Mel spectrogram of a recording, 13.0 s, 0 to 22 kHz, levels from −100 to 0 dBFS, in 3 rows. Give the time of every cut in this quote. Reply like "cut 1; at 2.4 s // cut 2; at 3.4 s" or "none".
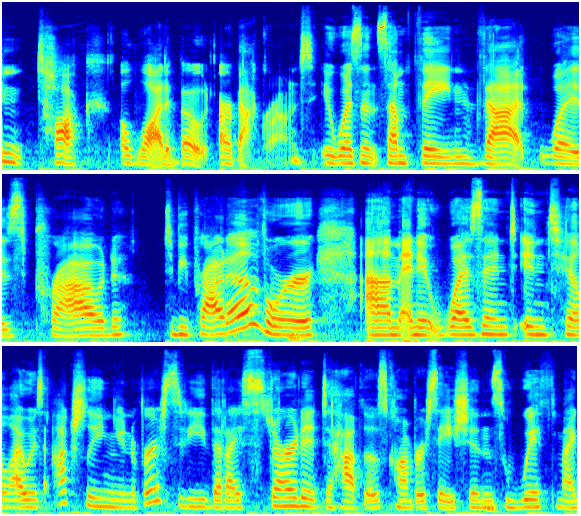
none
